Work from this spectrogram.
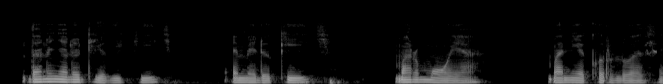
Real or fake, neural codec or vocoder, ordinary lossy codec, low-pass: real; none; none; none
